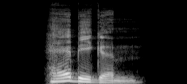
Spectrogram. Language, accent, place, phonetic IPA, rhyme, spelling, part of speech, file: German, Germany, Berlin, [ˈhɛːbɪɡəm], -ɛːbɪɡəm, häbigem, adjective, De-häbigem.ogg
- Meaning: strong dative masculine/neuter singular of häbig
